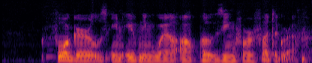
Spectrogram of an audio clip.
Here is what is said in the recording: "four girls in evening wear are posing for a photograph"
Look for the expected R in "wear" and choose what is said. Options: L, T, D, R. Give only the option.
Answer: L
